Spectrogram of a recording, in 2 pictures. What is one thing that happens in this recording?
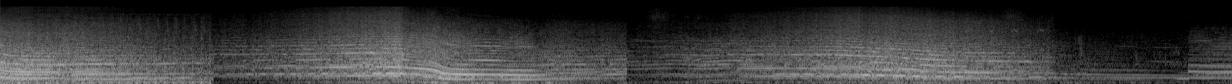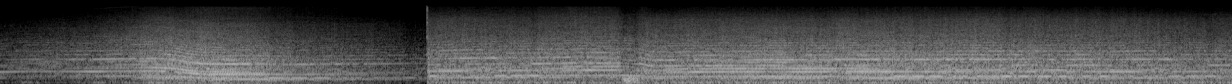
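A racing car engine roars past, its pitch rising and falling as it shifts gears and passes by.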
